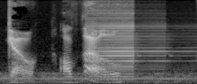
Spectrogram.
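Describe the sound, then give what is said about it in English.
A steady electronic countdown alarm buzz, signalling that trash is about to be vented into space, holds under a man's voice, swelling loud and harsh for a moment before dropping to a thinner tone that lingers and then cuts off. “That is the sound of the countdown.”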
